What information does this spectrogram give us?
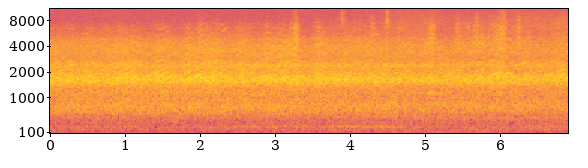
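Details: Snow goose flock during migration at Montezuma, New York, on 7 March 2022, the birds taking flight; thick chorus of honks with a few sharper high notes near the middle.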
